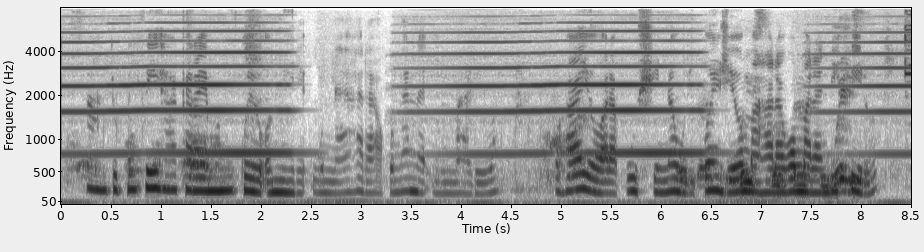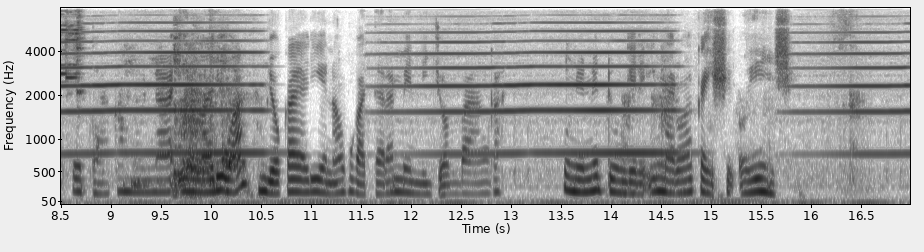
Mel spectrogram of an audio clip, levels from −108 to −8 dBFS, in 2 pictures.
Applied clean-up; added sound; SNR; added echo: none; Bowed string instrument; 2 dB; none.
